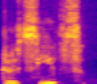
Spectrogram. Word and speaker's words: receive: Receive. Here I am giving stress on the second syllable.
